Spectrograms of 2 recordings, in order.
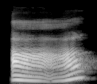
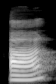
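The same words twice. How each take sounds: First: The pitch falls low and then rises. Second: The pitch rises from middle to high. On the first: "The third tone, it goes down and then up again" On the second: "The second tone, it goes up like up"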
